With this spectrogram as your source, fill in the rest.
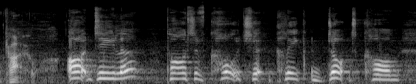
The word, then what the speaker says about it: Kyle: I always wanted to say Kale because of the way you spell it, but it's not. It's James Kyle. Kyle.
